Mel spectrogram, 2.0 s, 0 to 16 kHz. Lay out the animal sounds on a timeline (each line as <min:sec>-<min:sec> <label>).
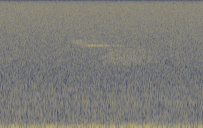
0:00.0-0:02.0 Red-eyed Vireo (Vireo olivaceus)
0:00.7-0:01.3 Eastern Wood-Pewee (Contopus virens)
